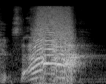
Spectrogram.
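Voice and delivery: word breaking into a high scream; frustrated scream. Real, not acted. Tree will not stay put.

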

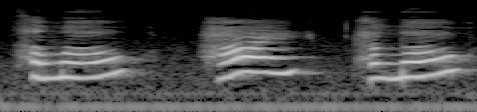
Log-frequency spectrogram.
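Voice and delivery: put-on high, singsong little-girl calls; a horror doll circling and calling; creepy doll voice. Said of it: "that creepy doll voice".

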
